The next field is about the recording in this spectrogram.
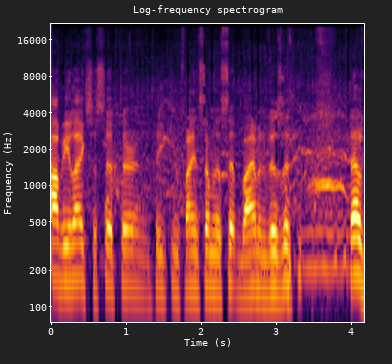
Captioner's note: laughs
